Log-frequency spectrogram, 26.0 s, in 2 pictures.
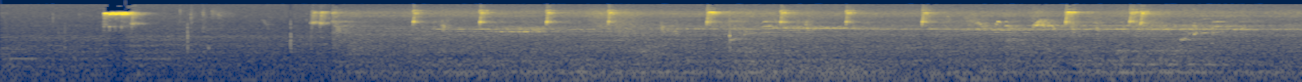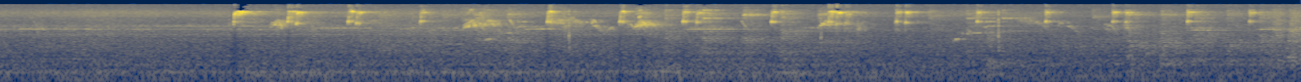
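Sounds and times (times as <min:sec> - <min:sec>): faint high whine: 0:00.0 - 0:20.3
small birds chirping: 0:01.0 - 0:01.6, 0:02.6 - 0:26.0
steady low rumble: 0:01.8 - 0:25.4.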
